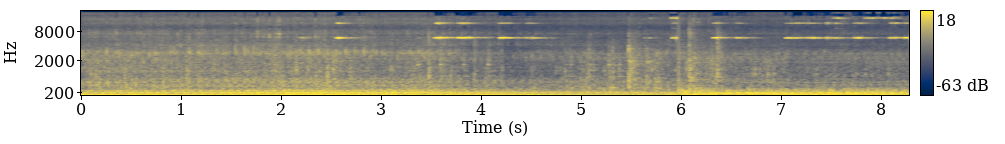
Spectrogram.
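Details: Yanmar 3TNV70 three-cylinder diesel (ex-JD Gator) just swapped into a CAT 300.9 mini excavator, idling: low even rumble, no misses or knocks, no smoke, much quieter than the old engine; healthy idle.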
